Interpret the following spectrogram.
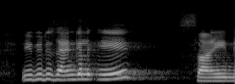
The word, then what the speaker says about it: sine: in we consider as the small way is sign actually not seen so don't memory call pronounced like seen is not as seen is a sign okay si any but in short we are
